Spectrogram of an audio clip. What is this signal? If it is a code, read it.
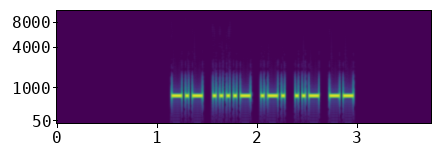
Morse code, heard as a keyed tone, about 34 wpm, 700 Hz. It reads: K4RUM
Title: Call Signs Repeated 3x - 35wpm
